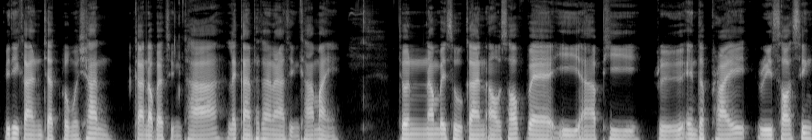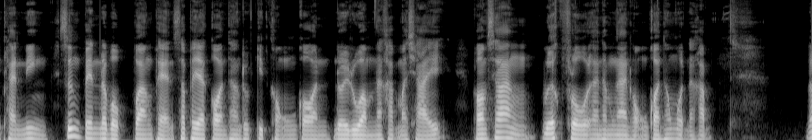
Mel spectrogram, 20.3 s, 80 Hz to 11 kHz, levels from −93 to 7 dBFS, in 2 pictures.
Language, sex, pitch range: Thai, male, 100-120 Hz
